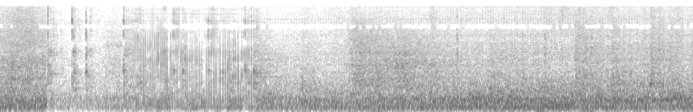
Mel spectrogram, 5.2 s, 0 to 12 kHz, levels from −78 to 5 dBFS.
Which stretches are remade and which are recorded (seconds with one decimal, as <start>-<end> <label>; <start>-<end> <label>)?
0.0-1.0 recorded; 1.0-1.9 remade; 1.9-5.2 recorded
